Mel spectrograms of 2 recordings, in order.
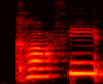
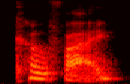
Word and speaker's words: Ko-fi: It's pronounced coffee or Ko-fi. I've heard both ways, but it is the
